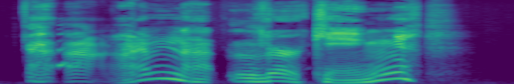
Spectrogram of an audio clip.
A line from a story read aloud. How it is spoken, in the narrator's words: the darkness sputtered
